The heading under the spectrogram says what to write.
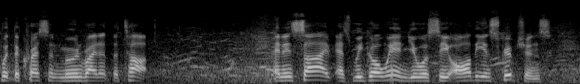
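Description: A brief noisy smear replaces the sound at 1.88–1.90 s and again at 3.91–3.93 s. These are lost LE Audio frames: the LC3 decoder filled each gap of about 20 ms, which fits two lost frames, by reusing the last spectrum with random signs.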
